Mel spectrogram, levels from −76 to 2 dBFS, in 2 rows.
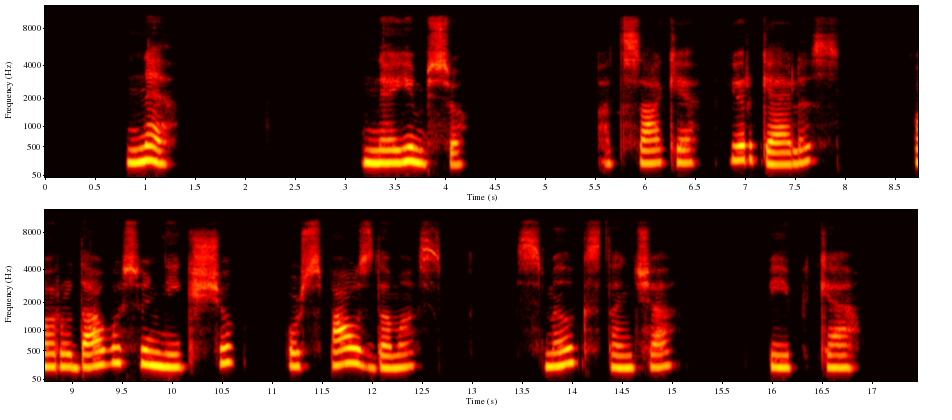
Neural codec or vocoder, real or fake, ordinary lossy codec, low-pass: none; real; AAC, 64 kbps; 9.9 kHz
